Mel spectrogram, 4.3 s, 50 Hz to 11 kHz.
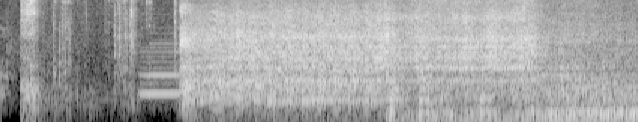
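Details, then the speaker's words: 1996 Camaro 3.8 L V6, bought sight unseen, sprayed with carb cleaner: fast rhythmic cranking, then a brief ragged catch that nearly runs before dying; owner suspects very bad or no gas. "no way it wanted to I think the gas in this thing is really really really bad or maybe it doesn't have gas at all"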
